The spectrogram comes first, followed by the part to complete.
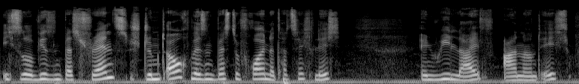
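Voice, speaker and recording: A woman vlogger reading a group chat aloud in a casual way, with quick asides between the messages. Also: fairly high pitch, darkish tone, slight background noise.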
